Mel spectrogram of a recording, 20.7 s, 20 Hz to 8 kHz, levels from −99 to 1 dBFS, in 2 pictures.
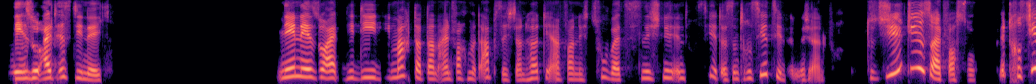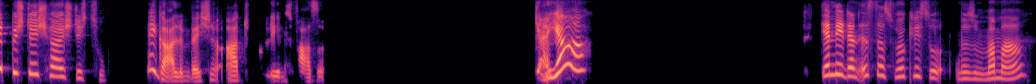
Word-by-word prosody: Ne, 230 Hz, +1 st, +6 dB
so 250 Hz, +1 st, +4 dB
alt 240 Hz, +1 st, +4 dB
ist 280 Hz, -1 st, -5 dB
die 235 Hz, -, -2 dB
nicht. 180 Hz, -3 st, -1 dB, 1.7 s
Ne, 280 Hz, +5 st, +7 dB
ne, 285 Hz, -2 st, +6 dB
so 265 Hz, -, -5 dB
alt 245 Hz, 0 st, +3 dB
wie 250 Hz, +2 st, -8 dB
die 260 Hz, 0 st, -1 dB
die 250 Hz, -, -17 dB
macht 305 Hz, 0 st, -2 dB
das 240 Hz, -, -1 dB
dann 215 Hz, 0 st, -3 dB
einfach 220 Hz, +2 st, -6 dB
mit 210 Hz, -3 st, -11 dB
Absicht. 190 Hz, -10 st, -7 dB
Dann 185 Hz, +2 st, -9 dB
hört 235 Hz, +1 st, -5 dB
die -, -, -7 dB
einfach 200 Hz, +1 st, -6 dB
nicht 190 Hz, -1 st, -15 dB
zu, 275 Hz, -3 st, -13 dB
weil 195 Hz, -1 st, -2 dB
es -, -, -21 dB
sie 245 Hz, -, -12 dB
nicht 240 Hz, +1 st, -6 dB
nie 255 Hz, -, -4 dB
interessiert. 245 Hz, +4 st, -11 dB
Das 195 Hz, -, -8 dB
interessiert 240 Hz, -, -6 dB
sie -, -, -8 dB, 0.2 s
nicht -, -, -10 dB
einfach. -, -, -15 dB, 0.3 s
Die 240 Hz, -, -11 dB
die 305 Hz, +11 st, 0 dB, 0.3 s
ist -, -, 0 dB
einfach 200 Hz, -4 st, +2 dB
so. 180 Hz, -1 st, -12 dB, 0.2 s
Interessiert 290 Hz, -, +2 dB
mich 435 Hz, +1 st, +2 dB
nicht, 380 Hz, -3 st, +1 dB
höre 310 Hz, -2 st, +1 dB
ich 285 Hz, -, -3 dB
nicht 240 Hz, 0 st, -8 dB
zu. 175 Hz, -, -18 dB, 0.5 s
Egal -, -, +2 dB
in -, -, -8 dB
welcher -, -, -5 dB
Art -, -, -1 dB, 0.2 s
und -, -, -13 dB
Lebensphase. -, -, -7 dB, 2.1 s
Ja, -, -, +2 dB
ja. -, -, +10 dB, 2.6 s
Ja, 345 Hz, -, +7 dB
ne, 370 Hz, 0 st, +6 dB
dann 305 Hz, -2 st, +2 dB
ist 330 Hz, +5 st, -5 dB
das 325 Hz, -5 st, -5 dB
wirklich 305 Hz, 0 st, -6 dB
so 250 Hz, -, -7 dB
ne, 225 Hz, +1 st, -8 dB
so: 215 Hz, -, -9 dB
„Mama, 220 Hz, +5 st, -2 dB
245 Hz, 190 wpm, -24 LUFS, 215-295 Hz, 2.6 s, ja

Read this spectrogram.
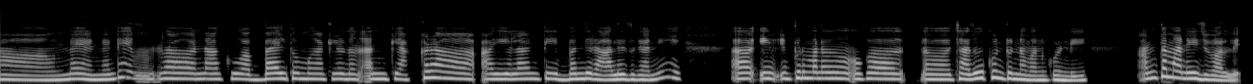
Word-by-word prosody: ఆహ్, 215 Hz, -3 st, -1 dB
ఉన్నాయండి. 230 Hz, 0 st, +1 dB
అంటే 320 Hz, +7 st, -2 dB
హ్మ్, 130 Hz, -, -6 dB, 0.3 s
ఆహ్, 260 Hz, -1 st, -1 dB
నాకు 250 Hz, +1 st, -4 dB, 0.2 s
అబ్బాయిలతో 260 Hz, +4 st, 0 dB, 0.2 s
మాట్లాడడం 245 Hz, -1 st, -2 dB
దానికి 255 Hz, 0 st, 0 dB
ఎక్కడ 310 Hz, +7 st, -1 dB, 0.6 s
ఆహ్, 245 Hz, 0 st, +1 dB
ఎలాంటి 255 Hz, +1 st, -1 dB
ఇబ్బంది 250 Hz, +4 st, +2 dB
రాలేదు 225 Hz, +1 st, +3 dB
గానీ, 225 Hz, +8 st, 0 dB, 0.7 s
ఆహ్, 270 Hz, 0 st, +2 dB
ఇ -, -, +1 dB, 0.2 s
ఇప్పుడు 295 Hz, +3 st, 0 dB
మనం 280 Hz, 0 st, 0 dB, 0.3 s
ఒక 265 Hz, +2 st, -3 dB, 0.6 s
ఆహ్, 230 Hz, -1 st, +1 dB
చదువుకుంటున్నామనుకోండి, 230 Hz, -8 st, +2 dB, 0.7 s
అంతా 300 Hz, +6 st, +2 dB
మన 295 Hz, -2 st, +3 dB
ఏజ్ 225 Hz, -3 st, +3 dB
వాళ్ళే. 190 Hz, -2 st, 0 dB
245 Hz, 125 wpm, -22 LUFS, 220-265 Hz, 0.7 s, రాలేదు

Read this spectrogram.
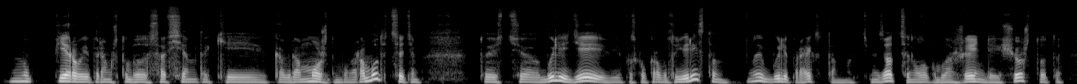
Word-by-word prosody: Ну, 135 Hz, 0 st, -2 dB, 0.2 s
1, 135 Hz, -6 st, +7 dB
прям 115 Hz, 0 st, -5 dB
чтобы 115 Hz, +2 st, -3 dB
совсем 115 Hz, +3 st, -4 dB
такие, 110 Hz, -2 st, -5 dB
когда 110 Hz, -1 st, -3 dB
можно 120 Hz, -5 st, +2 dB
было 110 Hz, +1 st, -8 dB
работать 210 Hz, -, +2 dB
с -, -, -11 dB
этим. 115 Hz, -5 st, -1 dB, 0.6 s
То -, -, -5 dB
есть, 105 Hz, 0 st, -6 dB
э, 115 Hz, -3 st, -2 dB
были 165 Hz, -, +5 dB
идеи, 120 Hz, -5 st, +4 dB
и -, -, -10 dB
поскольку 100 Hz, +3 st, -9 dB
работал 110 Hz, +1 st, -4 dB
юристом, 135 Hz, -, +1 dB, 0.2 s
ну 145 Hz, +5 st, -4 dB
и -, -, +3 dB
были 130 Hz, -1 st, +1 dB
проекты 115 Hz, +3 st, -4 dB
там, 95 Hz, -1 st, -11 dB
оптимизации 115 Hz, -, -1 dB
налогообложения 105 Hz, +3 st, 0 dB
или 100 Hz, -, -5 dB
ещё 125 Hz, -, +1 dB
что-то, 115 Hz, -8 st, -9 dB
115 Hz, 175 wpm, -23 LUFS, 105-130 Hz, 0.6 s, 1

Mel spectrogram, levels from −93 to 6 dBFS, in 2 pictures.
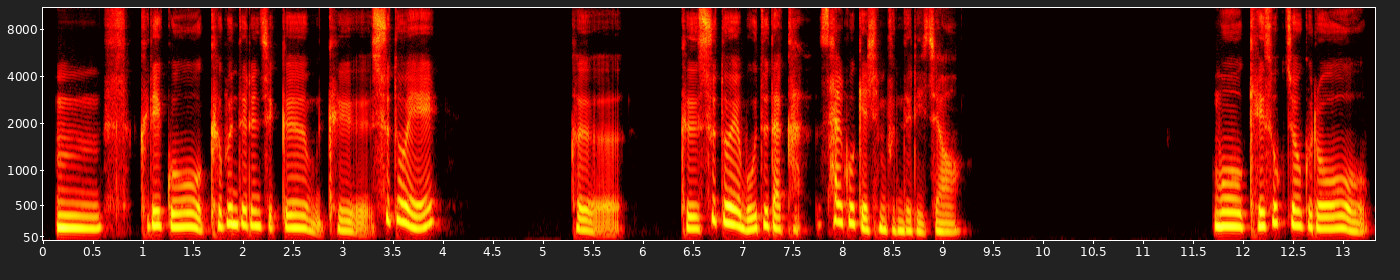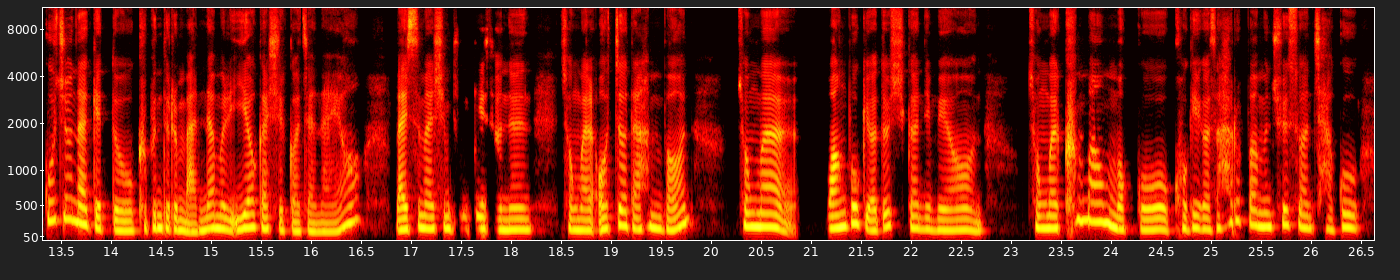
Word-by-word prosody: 음. 175 Hz, -1 st, +5 dB, 0.4 s
그리고 195 Hz, -4 st, +2 dB
그분들은 215 Hz, 0 st, +2 dB
지금 180 Hz, -7 st, -1 dB
그 140 Hz, -4 st, -4 dB
수도에 250 Hz, -, +2 dB, 1.3 s
그 145 Hz, -6 st, -3 dB, 0.6 s
그 170 Hz, -1 st, +1 dB
수도에 245 Hz, -, +5 dB
모두 170 Hz, +6 st, +1 dB
다 170 Hz, -, +2 dB
같 160 Hz, -, -7 dB, 0.2 s
살고 250 Hz, +1 st, +1 dB
계신 160 Hz, -3 st, 0 dB
분들이죠. 135 Hz, -3 st, -3 dB, 2.5 s
뭐 200 Hz, -1 st, +5 dB
계속적으로 190 Hz, -, +1 dB
꾸준하게 270 Hz, -, 0 dB
또 135 Hz, -2 st, 0 dB
그분들은 165 Hz, -3 st, 0 dB
만남을 150 Hz, +6 st, +1 dB
이어가실 165 Hz, 0 st, 0 dB
거잖아요. 130 Hz, -, -3 dB, 0.3 s
말씀하신 165 Hz, +2 st, +2 dB
분께서는 155 Hz, -2 st, -2 dB, 0.3 s
정말 150 Hz, -2 st, -1 dB
어쩌다 170 Hz, +2 st, 0 dB
1 175 Hz, 0 st, 0 dB
번 165 Hz, -, -1 dB, 0.4 s
정말 195 Hz, -, +2 dB, 0.3 s
왕복 190 Hz, +5 st, +4 dB
8 155 Hz, +6 st, 0 dB
시간이면 150 Hz, -, -3 dB, 0.5 s
정말 175 Hz, 0 st, +1 dB
큰마음 265 Hz, -3 st, +2 dB
먹고 155 Hz, -1 st, -1 dB
거기 170 Hz, +3 st, -3 dB
가서 160 Hz, +1 st, -3 dB
하룻밤은 220 Hz, -2 st, -1 dB
최소한 200 Hz, -3 st, -3 dB
자고 175 Hz, +1 st, -4 dB
175 Hz, 225 characters per minute, -22 LUFS, 155-200 Hz, 2.5 s, 음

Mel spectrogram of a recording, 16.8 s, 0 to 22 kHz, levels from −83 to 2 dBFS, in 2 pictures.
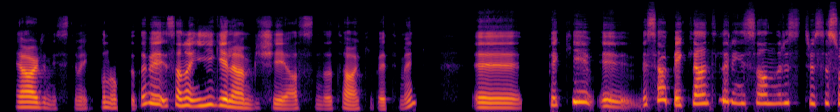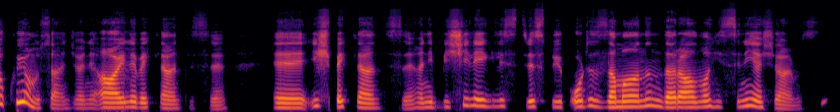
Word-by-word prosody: Yardım 185 Hz, -4 st, +5 dB
istemek 140 Hz, +3 st, -16 dB
bu 180 Hz, -, -5 dB
noktada 170 Hz, -, -6 dB
ve 305 Hz, -9 st, +4 dB
sana 240 Hz, 0 st, +4 dB
iyi 240 Hz, +5 st, +2 dB
gelen 180 Hz, -, +6 dB
bir 160 Hz, -, -19 dB
şeyi 145 Hz, -3 st, -2 dB
aslında 135 Hz, -1 st, -9 dB
takip 135 Hz, -3 st, -4 dB
etmek. 145 Hz, -, -8 dB, 0.5 s
Iıı, 165 Hz, -2 st, +4 dB, 0.3 s
peki, 360 Hz, +8 st, +1 dB
iii, 415 Hz, -2 st, -1 dB
mesela 435 Hz, -1 st, +1 dB
beklentiler 320 Hz, -, +3 dB
insanları 320 Hz, -1 st, -2 dB
strese 320 Hz, -1 st, -5 dB
sokuyor 345 Hz, +3 st, +3 dB
mu -, -, -6 dB
sence? 145 Hz, +1 st, -10 dB
Hani, 150 Hz, 0 st, -10 dB
aile 175 Hz, +3 st, +3 dB
beklentisi, 145 Hz, -6 st, -7 dB, 0.5 s
ııı, 165 Hz, -1 st, +2 dB
iş 225 Hz, +1 st, -4 dB
beklentisi. 160 Hz, -7 st, -3 dB
Hani, 175 Hz, +3 st, -7 dB
bir 195 Hz, -, -9 dB
şeyle 240 Hz, +4 st, +1 dB
ilgili 215 Hz, 0 st, -5 dB
stres 205 Hz, -1 st, -5 dB
duyup 190 Hz, 0 st, -6 dB
orada 210 Hz, +3 st, -1 dB
zamanın 200 Hz, +4 st, +2 dB
daralma 180 Hz, +2 st, +3 dB
hissini 200 Hz, +3 st, -6 dB
yaşar 150 Hz, -, -3 dB
mısın? 130 Hz, -, -23 dB
190 Hz, 145 wpm, -24 LUFS, 155-250 Hz, 0.5 s, gelen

